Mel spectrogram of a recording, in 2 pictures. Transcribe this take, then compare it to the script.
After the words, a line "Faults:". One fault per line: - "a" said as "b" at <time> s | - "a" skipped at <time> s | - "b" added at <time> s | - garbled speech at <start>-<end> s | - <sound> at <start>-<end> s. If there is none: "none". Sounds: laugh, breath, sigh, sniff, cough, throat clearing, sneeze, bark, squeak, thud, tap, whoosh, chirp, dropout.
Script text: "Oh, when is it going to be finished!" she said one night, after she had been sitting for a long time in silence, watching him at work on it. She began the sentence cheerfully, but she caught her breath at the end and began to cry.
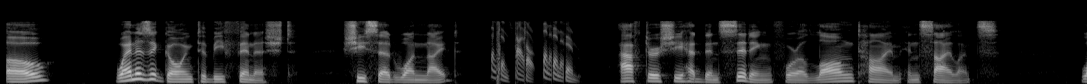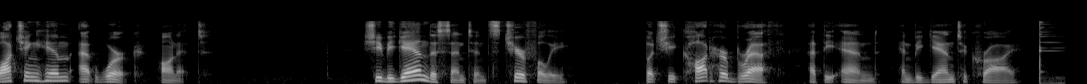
"Oh, when is it going to be finished!" she said one night, after she had been sitting for a long time in silence, watching him at work on it. She began the sentence cheerfully, but she caught her breath at the end and began to cry.
Faults:
- chirp at 4.9-5.8 s
- tap at 21.3-21.5 s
